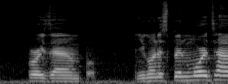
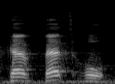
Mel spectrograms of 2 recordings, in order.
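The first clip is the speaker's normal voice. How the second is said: ordinary delivery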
